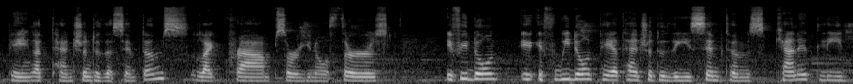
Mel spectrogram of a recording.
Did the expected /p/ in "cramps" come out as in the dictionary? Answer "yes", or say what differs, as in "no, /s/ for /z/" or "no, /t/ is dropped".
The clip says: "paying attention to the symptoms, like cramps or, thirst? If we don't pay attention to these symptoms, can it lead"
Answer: yes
